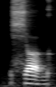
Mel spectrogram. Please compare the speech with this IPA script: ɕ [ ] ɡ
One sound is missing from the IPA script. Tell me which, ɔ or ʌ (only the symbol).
ʌ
